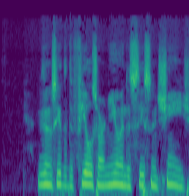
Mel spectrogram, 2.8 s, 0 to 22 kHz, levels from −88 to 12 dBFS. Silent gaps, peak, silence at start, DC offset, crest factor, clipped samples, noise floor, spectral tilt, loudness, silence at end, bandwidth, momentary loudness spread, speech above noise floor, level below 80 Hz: none; -4 dBFS; 0.6 s; under 0.1%; 16 dB; under 0.1%; -59 dBFS; -4 dB/octave; -19 LUFS; 0 s; 15.5 kHz; 5 LU; 39 dB; -44 dBFS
